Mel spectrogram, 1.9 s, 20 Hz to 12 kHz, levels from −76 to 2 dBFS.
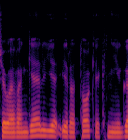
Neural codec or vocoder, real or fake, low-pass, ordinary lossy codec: none; real; 10.8 kHz; Opus, 32 kbps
